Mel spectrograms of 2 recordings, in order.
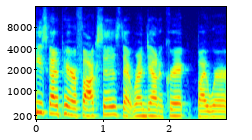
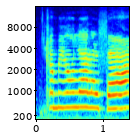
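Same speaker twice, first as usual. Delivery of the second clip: put-on very high, squeaky, botched crazy old-man voice; 5 dB louder than usual. Speaker imagines a stranger calling to them by a creek in Kentucky; Herbert impression. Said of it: "talking to me like the crazy old dude".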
